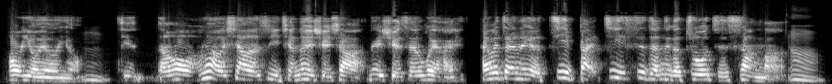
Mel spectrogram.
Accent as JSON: {"language": "Chinese", "country": "Taiwan", "moved": "yes", "lives_now": "South Korea", "said": "我每次都说我是台湾人"}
